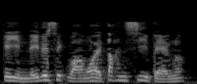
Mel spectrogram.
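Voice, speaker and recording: A man's voice: on the high side, fast, husky. A man with a Hong Kong Cantonese accent playing a weary, melancholy, lovesick young man in a radio drama, earnest and plaintive. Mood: weary, despondent. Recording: dull lo-fi radio drama audio.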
